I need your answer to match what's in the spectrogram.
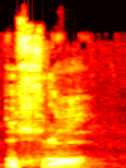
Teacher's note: وما اخرا میں را کو پر کر کے پڑھیں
